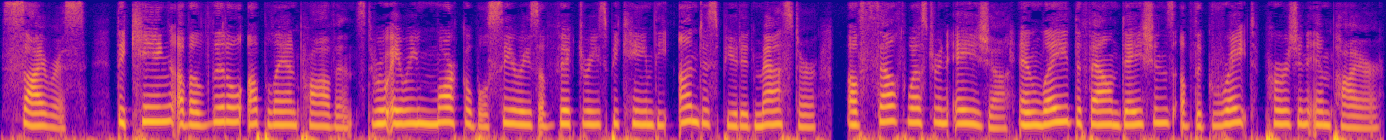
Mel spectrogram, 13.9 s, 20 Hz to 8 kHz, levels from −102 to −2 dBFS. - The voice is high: Yes, very high, 255 Hz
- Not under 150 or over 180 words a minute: No, slow, 135 wpm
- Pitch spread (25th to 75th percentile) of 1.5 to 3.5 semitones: Yes, narrow, 2.4 semitones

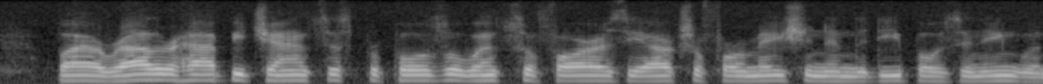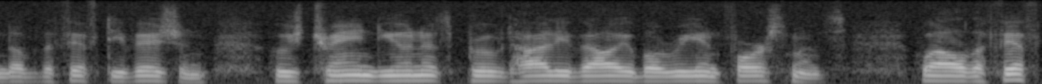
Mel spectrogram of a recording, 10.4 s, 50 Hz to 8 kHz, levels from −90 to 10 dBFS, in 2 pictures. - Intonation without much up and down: Yes, narrow, 1.7 semitones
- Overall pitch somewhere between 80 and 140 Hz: Yes, low, 135 Hz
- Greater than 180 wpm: Yes, average, 190 wpm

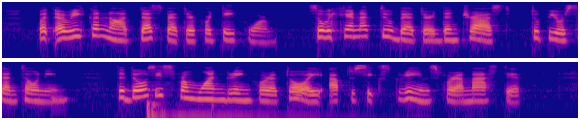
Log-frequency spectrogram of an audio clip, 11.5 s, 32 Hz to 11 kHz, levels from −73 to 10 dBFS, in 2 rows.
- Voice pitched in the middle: No, high, 210 Hz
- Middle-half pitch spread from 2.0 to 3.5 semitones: No, wide, 5.5 semitones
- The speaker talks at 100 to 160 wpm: No, average, 175 wpm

